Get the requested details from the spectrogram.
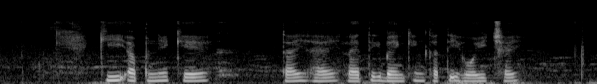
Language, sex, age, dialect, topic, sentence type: Magahi, male, 18-24, Western, banking, statement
